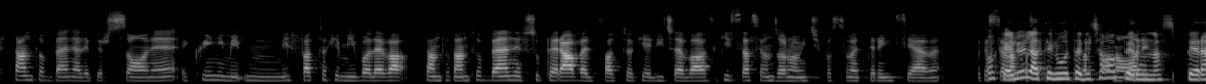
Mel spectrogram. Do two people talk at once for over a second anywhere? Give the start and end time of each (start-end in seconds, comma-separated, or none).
9.9-11.6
